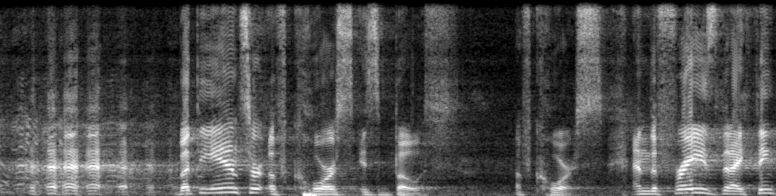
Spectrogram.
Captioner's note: laughter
